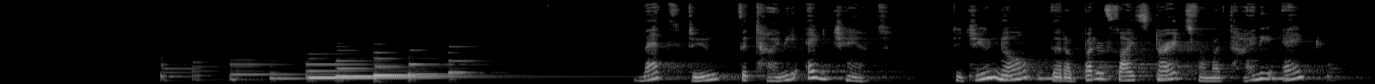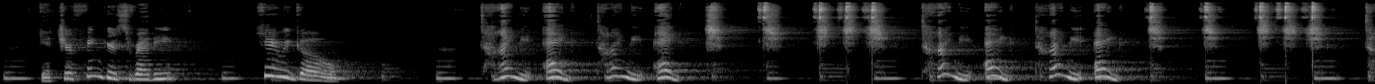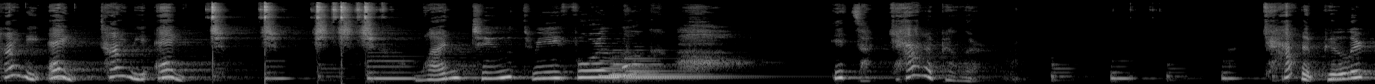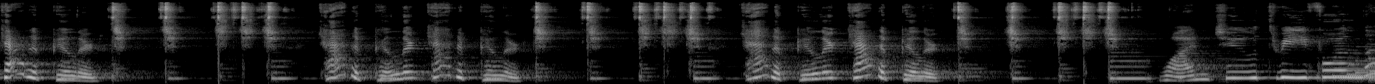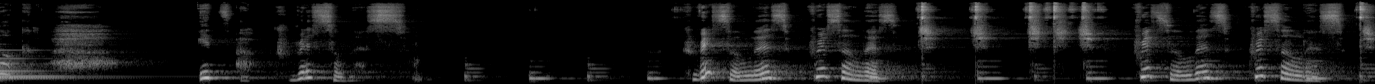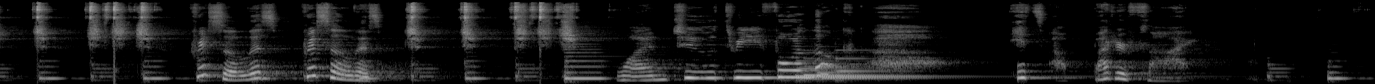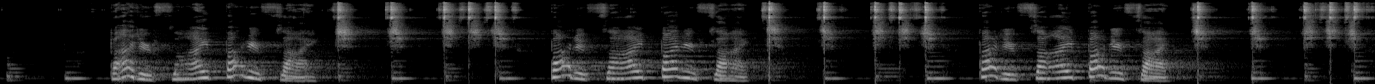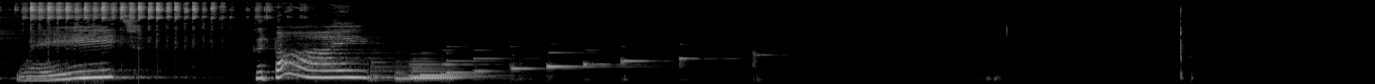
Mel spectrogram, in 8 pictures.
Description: perform a chant
Here is a simple recording of the chant that you can use:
